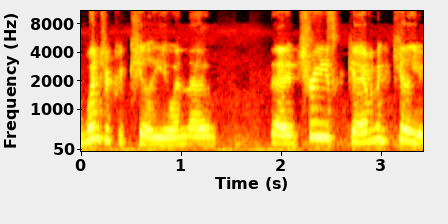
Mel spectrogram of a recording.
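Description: With lively intonation, a woman speaks at a very fast pace. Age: 40s. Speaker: author and newspaper columnist. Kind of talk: casual interview chat. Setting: video call.

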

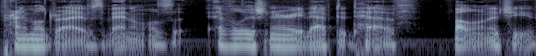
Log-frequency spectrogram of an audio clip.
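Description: A man talks at a very fast pace, his voice somewhat breathy. His pitch sits fairly low, with a dark, mellow tone. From Alaska. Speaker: podcast host. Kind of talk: casual chat.

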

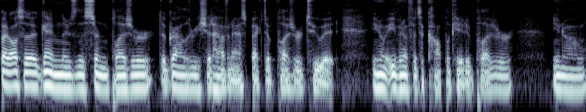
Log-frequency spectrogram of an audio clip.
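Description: This man speaks very fast in a fairly low pitch, with a western Canadian accent and fairly even intonation. His loudness stays very even on a very clean recording with a silent background. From Saskatchewan, Canada. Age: 30s. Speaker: visual artist. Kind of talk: casual interview conversation. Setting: studio. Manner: halting, many fillers and restarts.

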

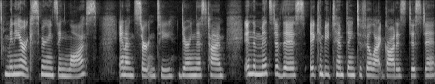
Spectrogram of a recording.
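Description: With an American accent, a woman speaks at a high pitch and a fairly slow pace, her intonation monotone and flat. The recording is very clean, with a silent background and a dry, close sound with no echo. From US South. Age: 20s. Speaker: speaker at a women's ministry. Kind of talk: devotional talk. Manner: hesitant with frequent fillers.

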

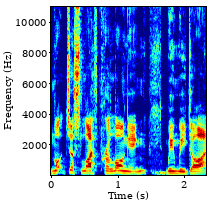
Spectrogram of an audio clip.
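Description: A man with a New Zealand accent at a moderate pace, in a very clean recording with a silent background. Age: 40s. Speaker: pastor. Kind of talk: talk. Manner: animated.

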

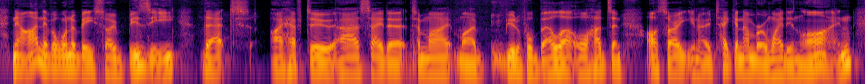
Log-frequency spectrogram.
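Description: A man with an Australian accent talks at a fairly quick pace and a fairly low pitch. His intonation stays fairly even, and the recording is very clean with a silent background. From Melbourne, Australia. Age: 20s. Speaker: Salvation Army officer. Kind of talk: panel discussion. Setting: studio.

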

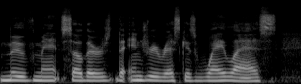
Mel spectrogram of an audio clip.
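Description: A dark, mellow tone at a moderate pace, with a US Midwestern accent. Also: woman. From Iowa, small town. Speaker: gym owner. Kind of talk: interview. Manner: halting, many fillers.

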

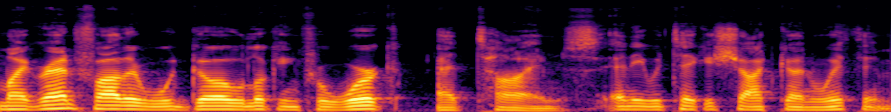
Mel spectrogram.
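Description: Against a quiet background, a man with a normal speaking voice and fairly low pitch talks at a moderate pace with ordinary pitch variation. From Pennsylvania, US. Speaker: podcast host. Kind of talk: scripted monologue.

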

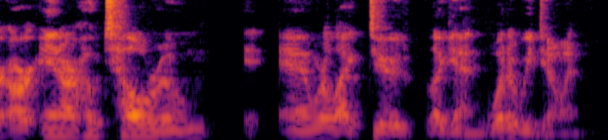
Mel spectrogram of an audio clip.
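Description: At a fairly slow pace, a man in a Californian accent talks at a medium pitch with ordinary pitch variation. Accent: Californian American. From Santa Barbara, California. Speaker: rock guitarist. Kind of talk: casual interview chat.

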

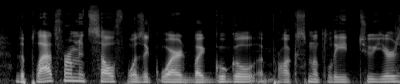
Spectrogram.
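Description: Moderate-paced man with a Russian accent and medium pitch, on a very clean recording with a silent background. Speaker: data scientist. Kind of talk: interview.

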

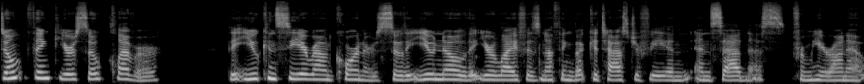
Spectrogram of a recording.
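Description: A woman with an ordinary speaking voice, a fairly high pitch, and ordinary pitch variation speaks at a moderate pace in a dry, close sound with no echo. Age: 40s. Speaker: author. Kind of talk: interview.

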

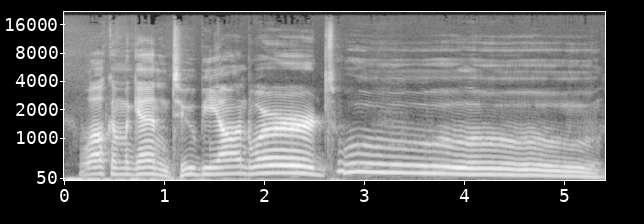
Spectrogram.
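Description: A put-on character voice at a middle pitch, very slow with hardly any pauses, over noticeable background noise. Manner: spooky, eerie.

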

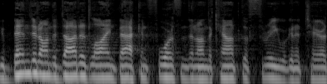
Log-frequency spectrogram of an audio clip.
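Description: With an American accent, a man speaks in a plain, everyday voice at a fairly high pitch, his intonation fairly even, on a very clean recording with a silent background. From New York City, Brooklyn. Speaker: missionary researcher. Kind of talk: church presentation.

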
